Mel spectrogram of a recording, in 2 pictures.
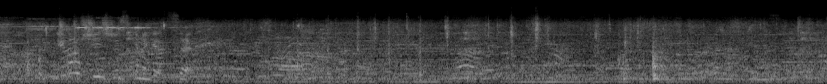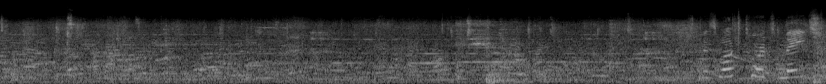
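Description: A crowd chatters and murmurs all around outdoors.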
